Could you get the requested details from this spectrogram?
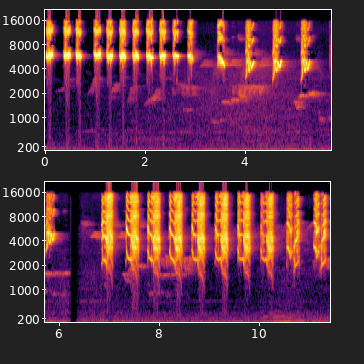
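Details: Shrike song serving as a lure for other shrikes: rapid strings of sharp, high ticking notes repeated almost twice a second, interspersed with lower whistled slurs, then louder rasping notes in steady succession.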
